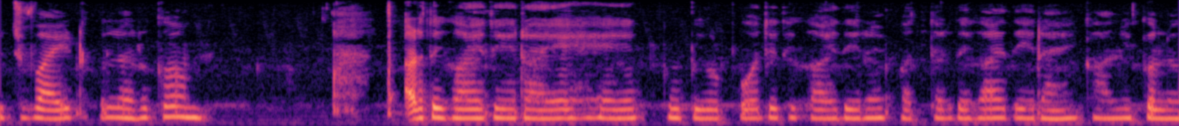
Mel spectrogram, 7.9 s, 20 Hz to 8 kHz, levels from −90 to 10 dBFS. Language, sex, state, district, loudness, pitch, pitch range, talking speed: Hindi, female, Bihar, Bhagalpur, -20 LUFS, 215 Hz, 210-220 Hz, 175 wpm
